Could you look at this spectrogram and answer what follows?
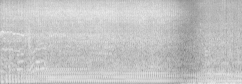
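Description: A motorcycle used as a neighbourhood ojek taxi starts after stalling and runs loud and close, its steady engine rumble filling the clip before a brief dip and a revving return.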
